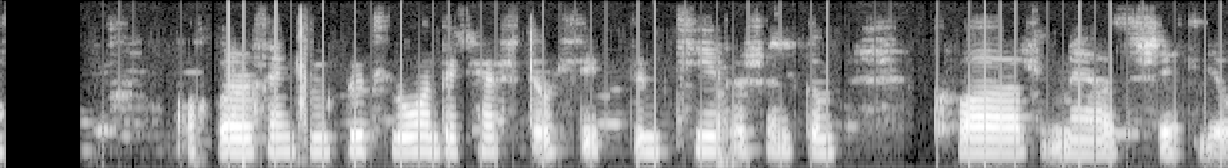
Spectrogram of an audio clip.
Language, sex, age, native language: Icelandic, male, 18-19, Icelandic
